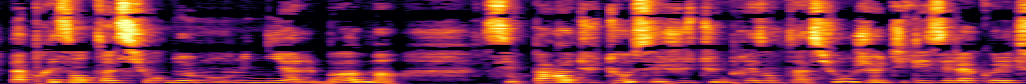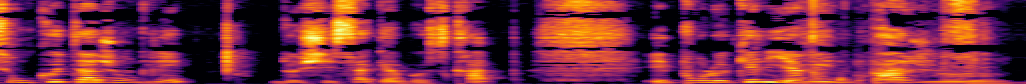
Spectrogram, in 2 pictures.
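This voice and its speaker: A woman hosts a scrapbooking video, casually and hesitantly thinking aloud while she sorts through her papers. Her voice is fairly high with a breathy edge.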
